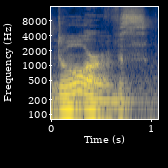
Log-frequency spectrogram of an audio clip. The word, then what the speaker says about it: dwarves: no it's the dorf but the plural is dwarves yes either way you say it or you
